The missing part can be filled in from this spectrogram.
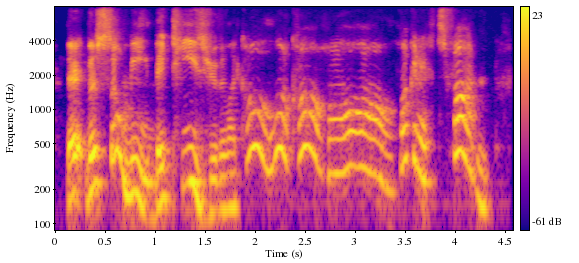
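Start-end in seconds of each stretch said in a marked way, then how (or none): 2.0-4.4 squeaky voice, high and slow. Mocking how Crunchyroll teases viewers, Mickey Mouse impression. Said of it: "That's my Mickey Mouse impression".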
